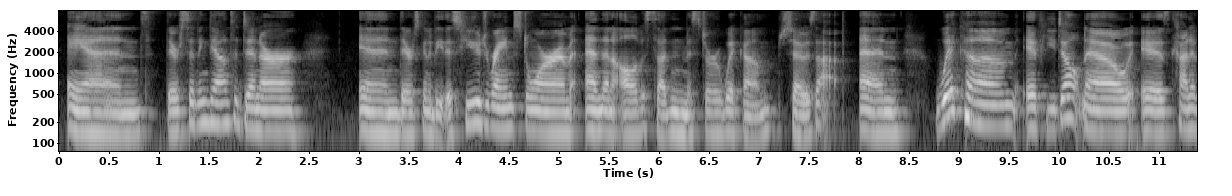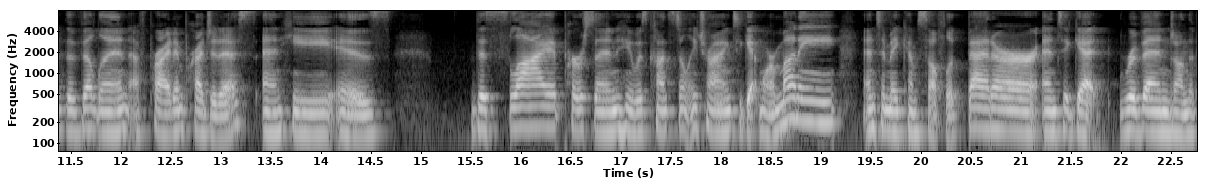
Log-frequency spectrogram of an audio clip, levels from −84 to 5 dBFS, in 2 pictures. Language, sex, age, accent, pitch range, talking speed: English, female, 30-49, American, 135-155 Hz, 170 wpm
